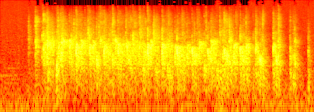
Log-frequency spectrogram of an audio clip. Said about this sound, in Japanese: ちょっとこちらも会場の皆さんの協力が必要ですね。私がカッコーンって言ったら拍手をお願いします。カッコーン。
